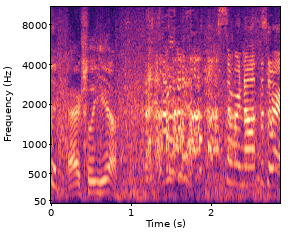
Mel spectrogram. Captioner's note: laughghteter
